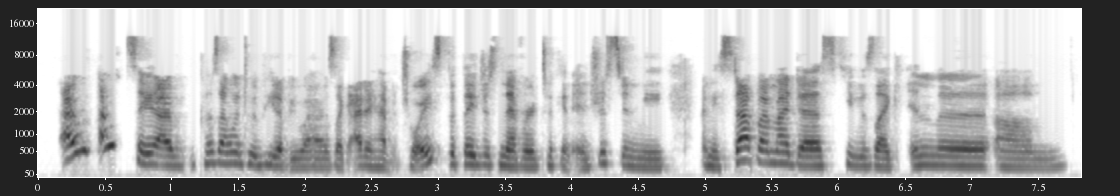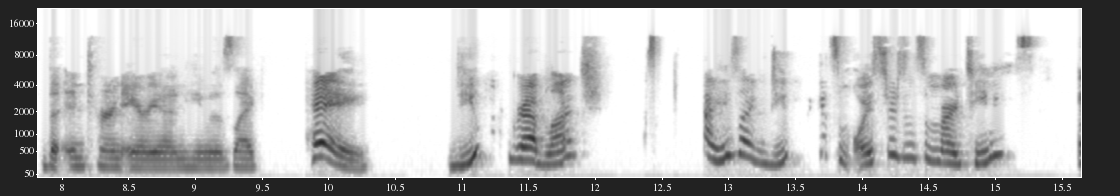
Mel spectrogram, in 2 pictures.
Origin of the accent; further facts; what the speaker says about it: Midwest, United States; I am from the Midwest, and I went to a PWI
